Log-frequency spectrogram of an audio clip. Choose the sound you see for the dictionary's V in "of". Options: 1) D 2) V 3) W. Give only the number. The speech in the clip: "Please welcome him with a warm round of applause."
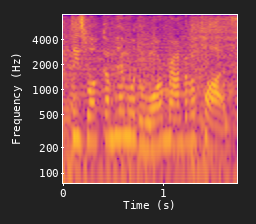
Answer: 2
